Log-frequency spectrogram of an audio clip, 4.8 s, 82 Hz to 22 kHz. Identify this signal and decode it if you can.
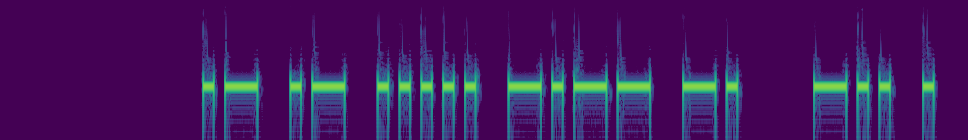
Morse code, heard as a keyed tone, about 22 wpm, 700 Hz. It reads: AA5YN DE
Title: USA Callsign DE Callsign - 5 Characters - 22wpm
